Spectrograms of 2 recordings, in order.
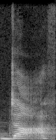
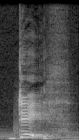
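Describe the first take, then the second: First: The vowel sounds like the one in goth. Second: The vowel sounds like the one in faith. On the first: "kind of rhymes with goth" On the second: "because it's gonna remind you of faith"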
